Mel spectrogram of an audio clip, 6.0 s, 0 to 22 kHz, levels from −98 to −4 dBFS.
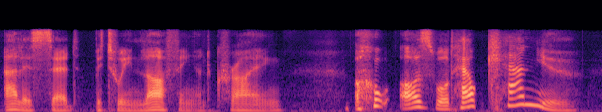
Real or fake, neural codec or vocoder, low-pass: fake; codec, 16 kHz in and 24 kHz out, 1 kbps, XY-Tokenizer; 7.2 kHz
